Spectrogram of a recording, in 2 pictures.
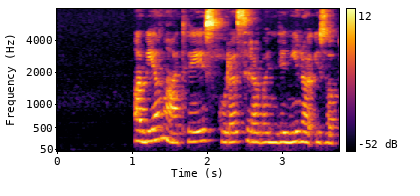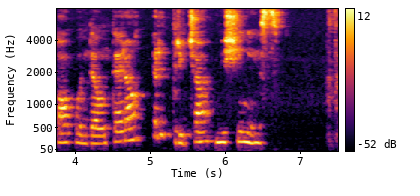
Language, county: Lithuanian, Vilnius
